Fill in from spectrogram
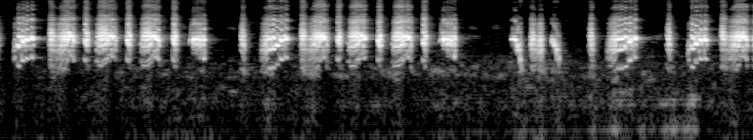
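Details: Lively long-tailed shrike, toet-toet song style, played to get silent shrikes singing: dense runs of harsh, buzzy chattering notes repeated quickly in long strings, broken by two short pauses.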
